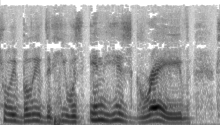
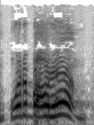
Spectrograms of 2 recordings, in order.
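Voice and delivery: much higher and louder, a whiny protest; indignant Peter; 11 semitones higher, 12 dB louder than usual. Retold or imitated. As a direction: point and complain like a jealous kid. Peter pointing at John.

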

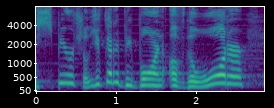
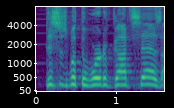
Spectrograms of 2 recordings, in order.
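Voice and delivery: usual speaking voice

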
